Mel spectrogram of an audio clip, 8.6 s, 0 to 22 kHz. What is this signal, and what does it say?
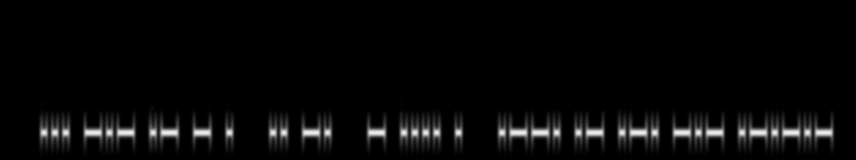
Morse code, heard as a keyed tone, about 22 wpm, 700 Hz. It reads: SKATE IN THE PARK.
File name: practice / 22wpm / Easy Sentences with Hints - 22wpm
